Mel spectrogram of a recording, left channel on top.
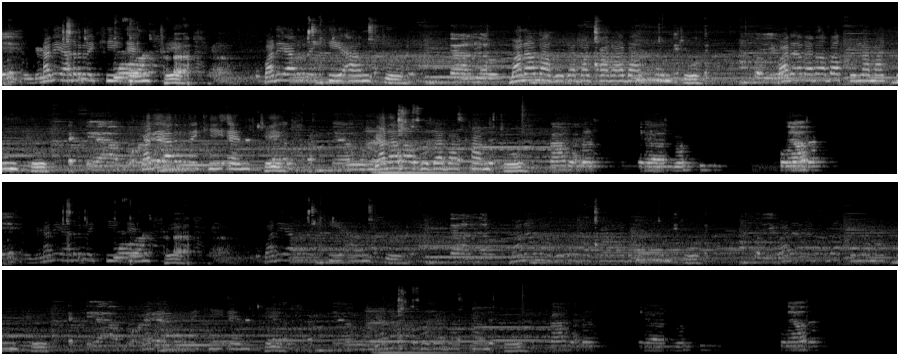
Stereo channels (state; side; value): quieter; right; 15.2 dB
